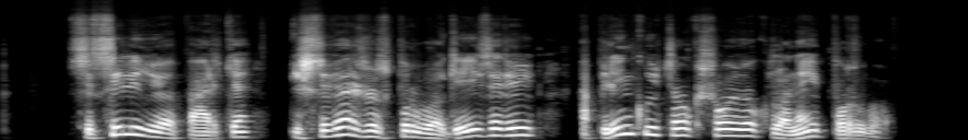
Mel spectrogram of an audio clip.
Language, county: Lithuanian, Utena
